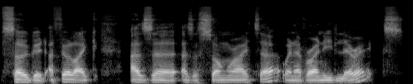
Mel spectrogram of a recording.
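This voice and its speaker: A man's voice: lowish voice, steady tone, moderate pace, mellow. A man who is a singer-songwriter guest in a casual interview, speaking in a hesitant, thoughtful, self-deprecating way.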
